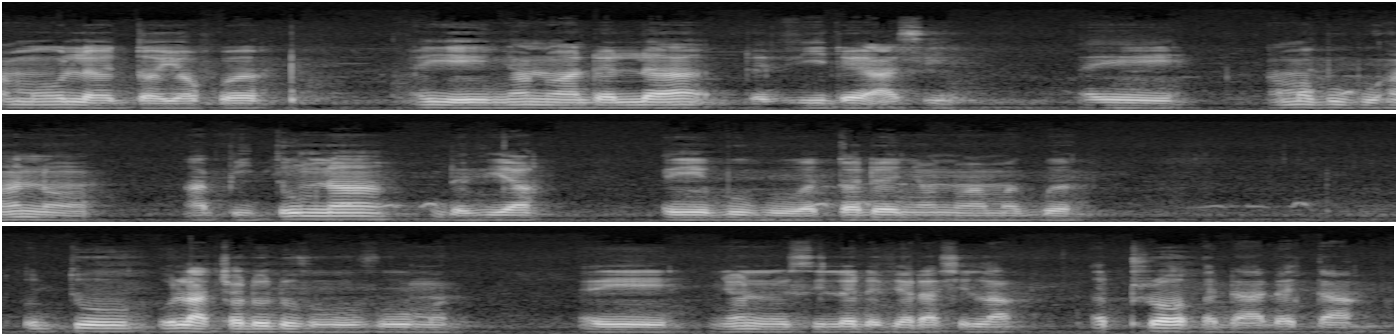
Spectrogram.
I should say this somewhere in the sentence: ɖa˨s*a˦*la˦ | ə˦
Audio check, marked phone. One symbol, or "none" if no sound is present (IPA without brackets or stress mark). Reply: i˦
